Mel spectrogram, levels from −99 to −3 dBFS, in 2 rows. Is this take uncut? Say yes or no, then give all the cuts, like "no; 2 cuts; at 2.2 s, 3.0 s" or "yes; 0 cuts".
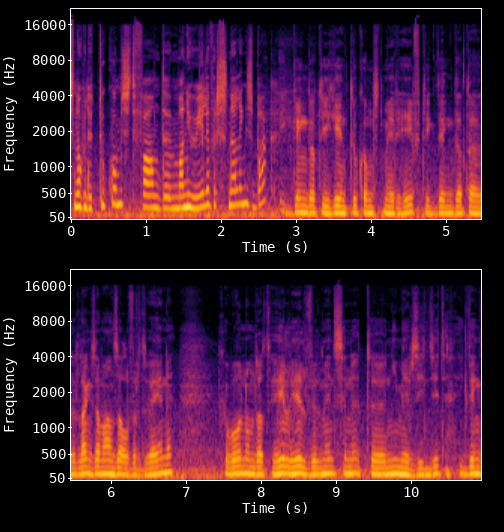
yes; 0 cuts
